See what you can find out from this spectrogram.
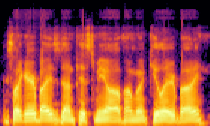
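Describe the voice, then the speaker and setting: A man with a very smooth, lowish voice and flat intonation. He chats casually, and the sound is dry and a bit dull. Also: racing, no room sound. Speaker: panelist on a livestream. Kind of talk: casual chat. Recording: dry, slightly dull audio.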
